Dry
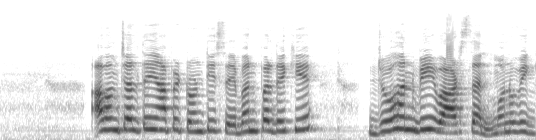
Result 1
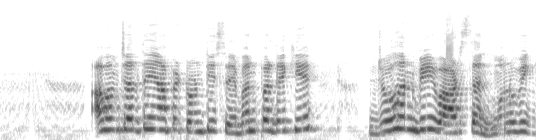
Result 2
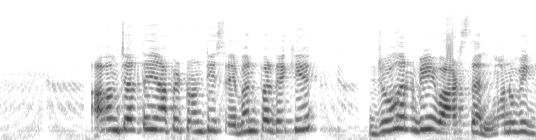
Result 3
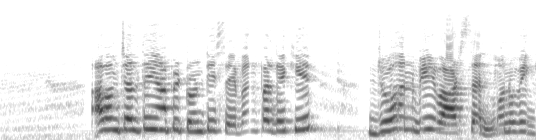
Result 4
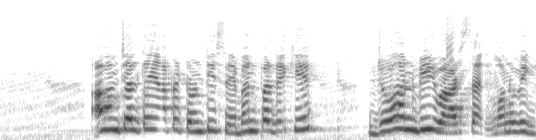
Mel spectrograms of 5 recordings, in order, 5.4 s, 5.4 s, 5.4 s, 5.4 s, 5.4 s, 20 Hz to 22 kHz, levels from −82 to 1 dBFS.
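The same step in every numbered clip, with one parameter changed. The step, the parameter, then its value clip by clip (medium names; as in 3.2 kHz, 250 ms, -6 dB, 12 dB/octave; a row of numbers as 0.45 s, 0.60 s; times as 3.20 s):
cancelling through-zero flanger, nulls at: 1.6 Hz, 1.1 Hz, 0.2 Hz, 0.31 Hz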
